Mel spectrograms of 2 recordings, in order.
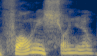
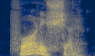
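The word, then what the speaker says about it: Phoenician: 영어로는 포니션이라고 발음을 한다. 포니션. 피니키아인이 영어의 알파벳을 만든 사람들이야. 피니키아. 포니션.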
